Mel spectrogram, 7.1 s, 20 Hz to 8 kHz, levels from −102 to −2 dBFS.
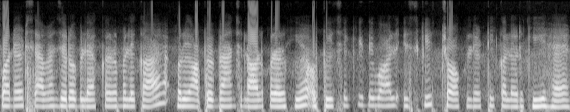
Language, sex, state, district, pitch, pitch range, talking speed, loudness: Hindi, female, Chhattisgarh, Raigarh, 185 Hz, 180-190 Hz, 220 wpm, -14 LUFS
